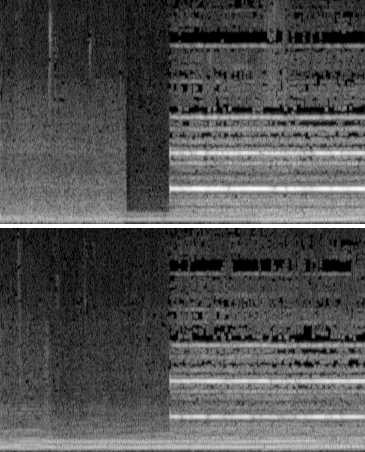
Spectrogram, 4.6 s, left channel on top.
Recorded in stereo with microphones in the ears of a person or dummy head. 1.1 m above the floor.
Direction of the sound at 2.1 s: 15° left (ahead or behind).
